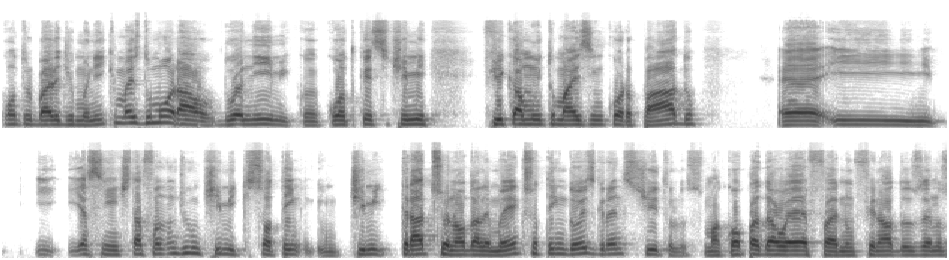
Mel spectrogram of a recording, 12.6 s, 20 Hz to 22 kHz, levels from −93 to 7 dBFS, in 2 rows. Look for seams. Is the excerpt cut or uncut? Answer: cut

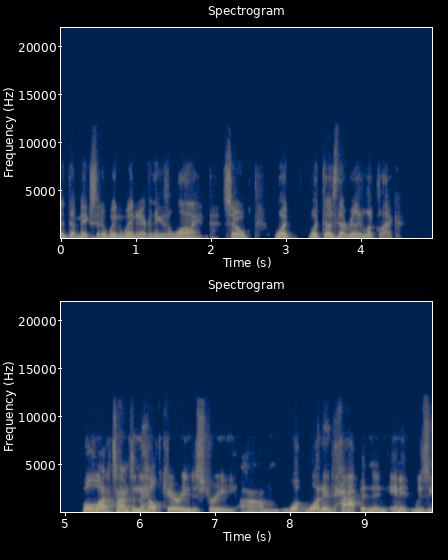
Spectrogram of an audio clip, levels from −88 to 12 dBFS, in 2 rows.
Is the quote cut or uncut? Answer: uncut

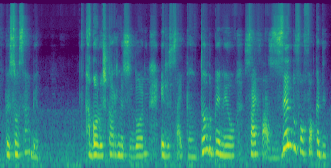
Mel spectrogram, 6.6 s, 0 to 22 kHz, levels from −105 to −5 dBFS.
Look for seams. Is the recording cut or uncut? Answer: uncut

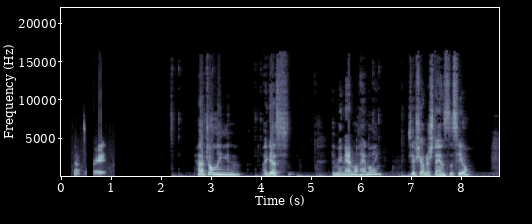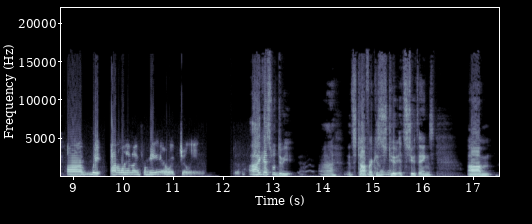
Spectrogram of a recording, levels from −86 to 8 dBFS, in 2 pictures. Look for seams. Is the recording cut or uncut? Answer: uncut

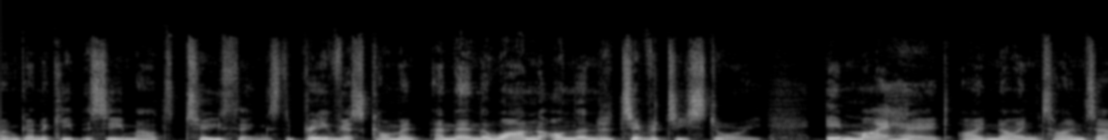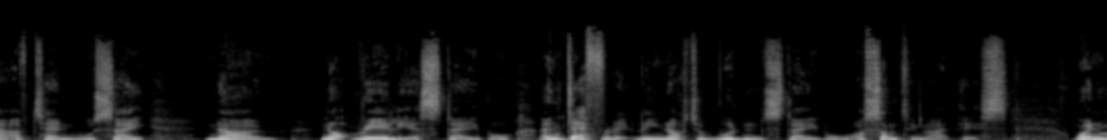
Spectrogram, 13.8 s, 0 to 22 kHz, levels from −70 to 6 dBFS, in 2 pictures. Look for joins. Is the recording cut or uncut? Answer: uncut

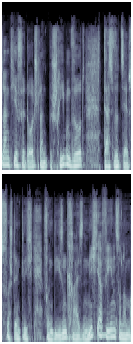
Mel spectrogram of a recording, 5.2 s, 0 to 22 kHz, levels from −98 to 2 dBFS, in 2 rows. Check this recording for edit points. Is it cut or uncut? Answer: uncut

